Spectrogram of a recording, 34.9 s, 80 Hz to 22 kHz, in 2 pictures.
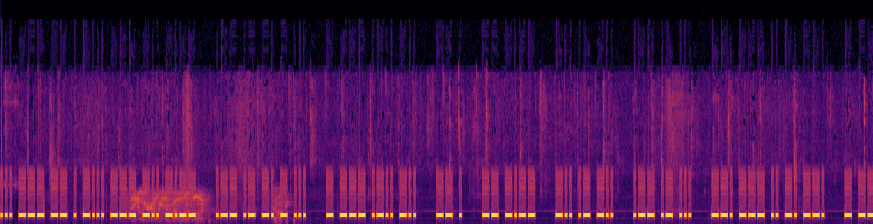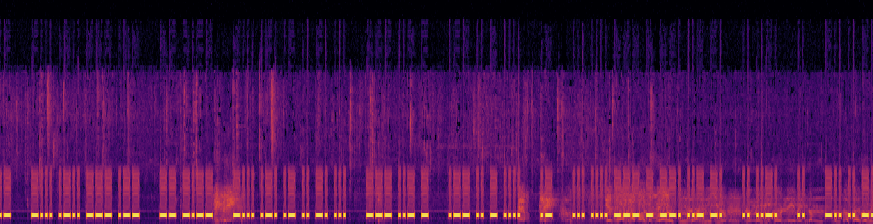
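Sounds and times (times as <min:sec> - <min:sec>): morse code beeps: 0:00.0 - 0:34.9
faint voices: 0:27.8 - 0:34.9.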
